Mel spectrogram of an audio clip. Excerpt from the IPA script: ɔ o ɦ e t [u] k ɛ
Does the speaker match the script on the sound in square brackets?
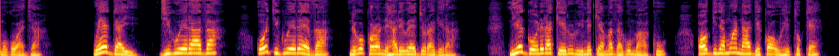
no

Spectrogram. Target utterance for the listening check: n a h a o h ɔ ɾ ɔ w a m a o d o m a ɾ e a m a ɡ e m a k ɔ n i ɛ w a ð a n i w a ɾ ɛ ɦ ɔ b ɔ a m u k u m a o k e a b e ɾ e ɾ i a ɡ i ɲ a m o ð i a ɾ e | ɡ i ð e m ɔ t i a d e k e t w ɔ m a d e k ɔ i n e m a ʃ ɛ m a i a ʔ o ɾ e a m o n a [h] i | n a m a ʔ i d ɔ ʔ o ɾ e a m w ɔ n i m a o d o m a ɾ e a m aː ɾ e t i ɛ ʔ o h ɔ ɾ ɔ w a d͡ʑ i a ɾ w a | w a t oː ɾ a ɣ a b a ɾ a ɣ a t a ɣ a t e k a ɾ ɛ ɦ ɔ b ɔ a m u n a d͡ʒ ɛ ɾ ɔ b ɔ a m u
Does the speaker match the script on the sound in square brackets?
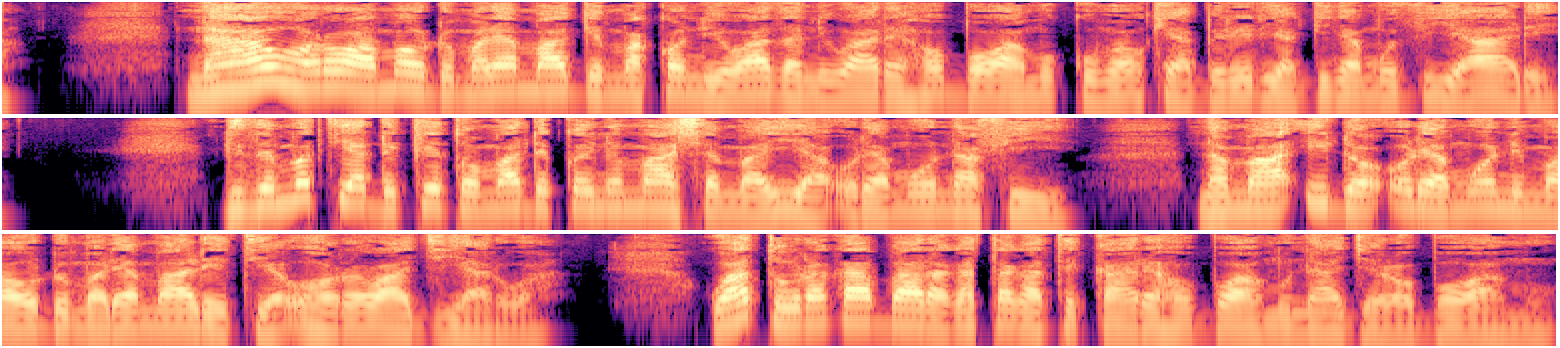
no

